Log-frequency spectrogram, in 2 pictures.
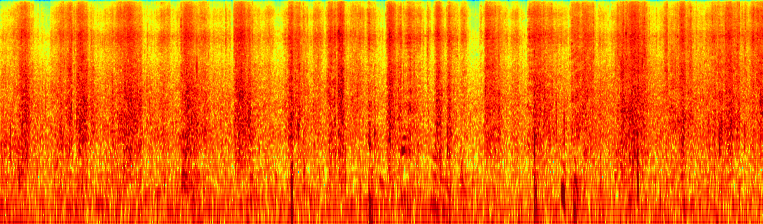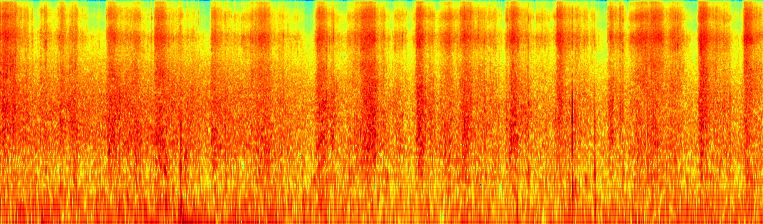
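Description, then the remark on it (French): Steady footsteps of a walker crunch and rustle through dry autumn leaves on a Pyrenean forest floor, a continuous crackling shuffle with brief bright bursts at each step, moderately loud and without any voices. “J'aime particulièrement le bruissement de ces feuilles automnales sous mes pieds.”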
